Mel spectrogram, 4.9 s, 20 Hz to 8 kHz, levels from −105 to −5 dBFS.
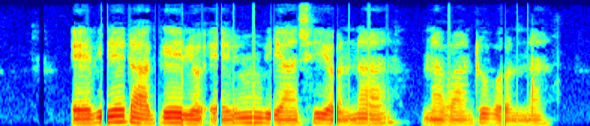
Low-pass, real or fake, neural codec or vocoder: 7.2 kHz; real; none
